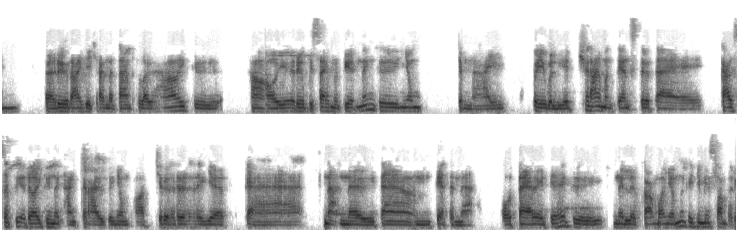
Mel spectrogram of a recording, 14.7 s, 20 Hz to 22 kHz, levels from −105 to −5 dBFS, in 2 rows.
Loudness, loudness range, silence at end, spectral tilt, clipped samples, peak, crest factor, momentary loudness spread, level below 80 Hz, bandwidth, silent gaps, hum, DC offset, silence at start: -29 LUFS; 2 LU; 0 s; -6.5 dB/octave; under 0.1%; -10 dBFS; 18 dB; 7 LU; -64 dBFS; 9.6 kHz; none; none; under 0.1%; 0 s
